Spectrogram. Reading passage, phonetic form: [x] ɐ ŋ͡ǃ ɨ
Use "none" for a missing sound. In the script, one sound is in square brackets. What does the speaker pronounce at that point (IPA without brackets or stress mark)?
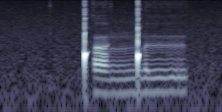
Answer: ǃ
